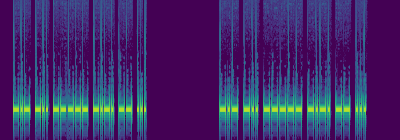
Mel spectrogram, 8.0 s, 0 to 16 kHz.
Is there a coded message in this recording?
Yes: Morse code from 0.3 to 7.3 s, heard as a keyed tone, about 33 wpm, 700 Hz. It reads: KD0CMS KD0CMS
